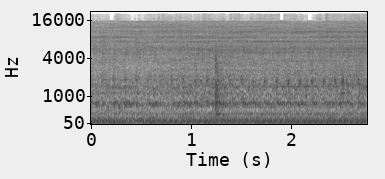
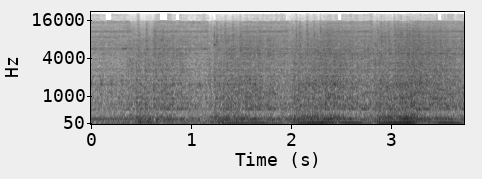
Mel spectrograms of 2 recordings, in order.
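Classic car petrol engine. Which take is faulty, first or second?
first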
